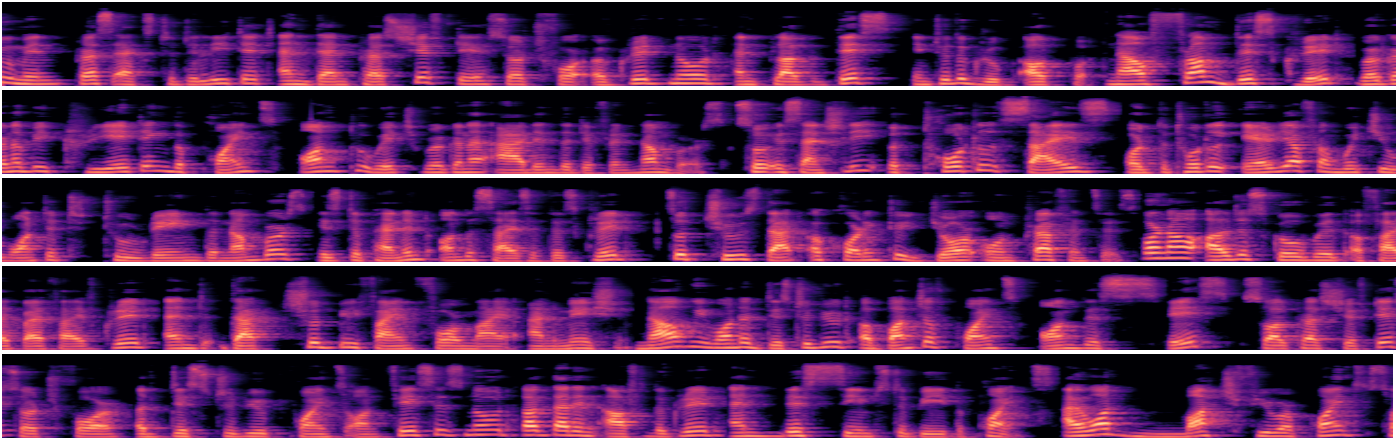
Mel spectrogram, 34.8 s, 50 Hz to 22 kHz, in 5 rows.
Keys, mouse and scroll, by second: 0.5 x, 1.0-1.3 middle drag, 1.6 shift+a, 4.3-5.5 drag, 5.5-6.0 middle drag, 6.0 scroll up 1, 7.0-7.5 middle drag, 10.6 click, 12.5-13.0 middle drag, 15.6 middle click, 15.8-17.1 scroll up 2, 17.2 middle click, 17.3 scroll up 1, 19.6-20.6 shift+drag, 22.7-23.7 middle drag, 24.0 scroll down 5, 27.0 shift+a, 31.4-32.7 middle drag, 33.1-33.6 scroll up 3, 34.5-34.8 drag.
